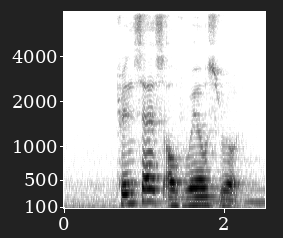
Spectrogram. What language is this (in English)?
English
